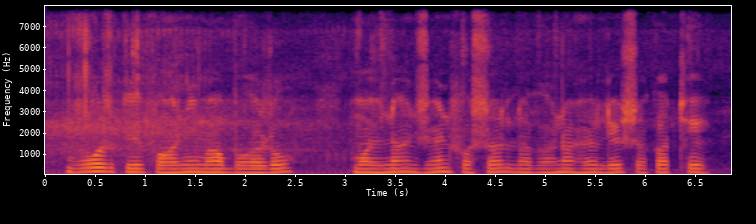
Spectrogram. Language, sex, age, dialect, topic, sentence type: Chhattisgarhi, male, 46-50, Central, agriculture, statement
